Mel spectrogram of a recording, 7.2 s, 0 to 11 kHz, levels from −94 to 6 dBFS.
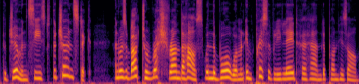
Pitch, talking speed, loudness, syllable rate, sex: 225 Hz, 210 wpm, -18 LUFS, 5.3 syllables/s, female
